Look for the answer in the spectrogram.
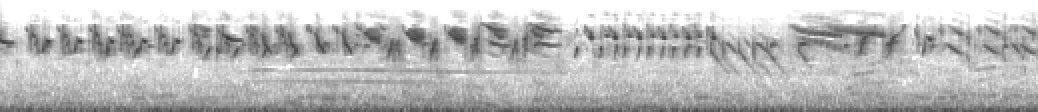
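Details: Competing canaries in Quetta sing in a singing fight. High, continuous rolling trills and buzzy notes fill the recording with only a brief dip near the middle. Steady low noise sits below.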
